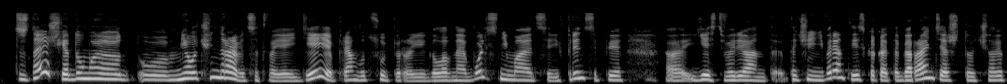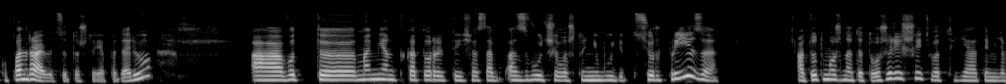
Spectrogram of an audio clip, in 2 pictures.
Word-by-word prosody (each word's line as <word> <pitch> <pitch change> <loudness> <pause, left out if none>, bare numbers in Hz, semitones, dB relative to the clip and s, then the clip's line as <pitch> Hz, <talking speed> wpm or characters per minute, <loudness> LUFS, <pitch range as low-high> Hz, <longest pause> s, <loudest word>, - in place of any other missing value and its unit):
Ты 235 - -1
знаешь, 250 +6 +2
я 240 - +6
думаю, 245 -3 +4
у 215 -2 -1
мне 225 +6 +4
очень 280 +4 +1
нравится 255 - +3
твоя 165 -2 -2
идея, 245 - +3
прям 205 +1 -2
вот 195 0 -6
супер. 180 -4 -4
И 165 +1 -4
головная 180 +1 -1
боль 290 - -2
снимается, 200 - -2
и, 165 - -7
в 175 - -16
принципе, 230 -8 -2 0.4
а, 180 - -2
есть 215 -2 0
вариант 190 -3 0 0.2
точнее, 215 0 -2
не 195 -1 -3
вариант, 300 -2 +1
есть 215 -2 +1
какая-то 185 -3 -1
гарантия, 210 +4 +3
что 190 -1 -5
человеку 195 +1 -5
понравится 220 -10 +3
то, 155 - -11
что 150 - -11
я - - -7
подарю. 240 - -1 1.0
А 200 0 +6
вот, 220 0 0 0.2
э, 205 -1 +5
момент, 225 -1 +1
который 205 -1 -2
ты 190 +1 -6
щас, 190 +1 -7
о 190 -2 -3
озвучила, 200 -1 -2
что 180 - -7
не 195 0 +1
будет 195 -2 -4
сюрприза, 245 - 0 0.8
а 185 - -1
тут 215 +4 -1
можно 225 -3 0
это 185 -2 -3
тоже 180 +9 -1
решить. 275 -1 -3
Вот 185 -2 -6
я 180 -1 -5
ты 180 - -8
меня 175 -1 -5
200 Hz, 175 wpm, -23 LUFS, 185-230 Hz, 1.0 s, я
